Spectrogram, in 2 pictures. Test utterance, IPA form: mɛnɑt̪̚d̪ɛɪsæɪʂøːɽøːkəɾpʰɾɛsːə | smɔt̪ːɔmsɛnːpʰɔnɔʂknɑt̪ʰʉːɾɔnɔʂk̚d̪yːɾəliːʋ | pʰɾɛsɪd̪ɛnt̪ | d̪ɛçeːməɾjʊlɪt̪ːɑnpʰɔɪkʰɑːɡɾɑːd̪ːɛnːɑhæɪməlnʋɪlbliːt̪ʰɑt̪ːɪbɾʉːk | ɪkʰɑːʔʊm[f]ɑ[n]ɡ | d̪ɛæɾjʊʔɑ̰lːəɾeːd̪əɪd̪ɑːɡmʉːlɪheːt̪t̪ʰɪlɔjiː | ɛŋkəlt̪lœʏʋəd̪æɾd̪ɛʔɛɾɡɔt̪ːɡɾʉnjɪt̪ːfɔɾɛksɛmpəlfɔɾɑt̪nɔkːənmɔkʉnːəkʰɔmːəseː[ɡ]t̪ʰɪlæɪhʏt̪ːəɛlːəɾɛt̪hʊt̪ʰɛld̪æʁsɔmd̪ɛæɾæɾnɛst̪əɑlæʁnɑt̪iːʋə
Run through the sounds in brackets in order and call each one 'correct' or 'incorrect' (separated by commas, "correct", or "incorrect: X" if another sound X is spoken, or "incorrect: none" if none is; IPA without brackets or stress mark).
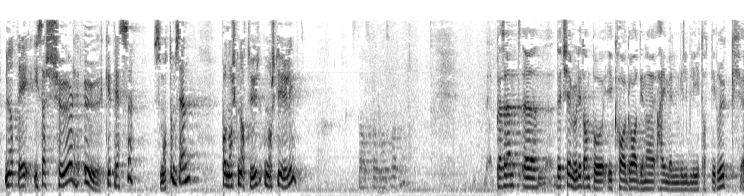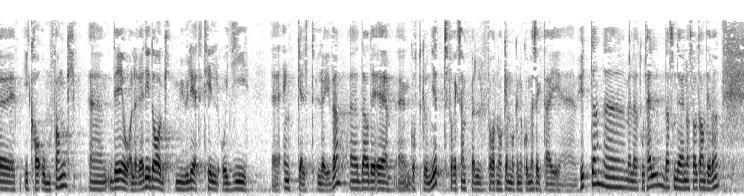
correct, incorrect: ŋ, correct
